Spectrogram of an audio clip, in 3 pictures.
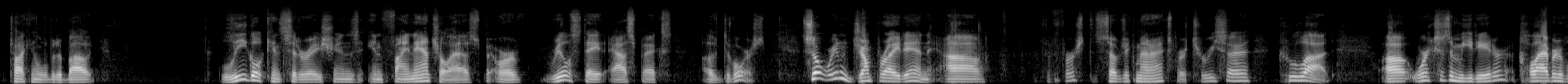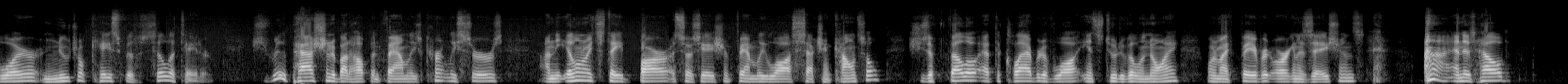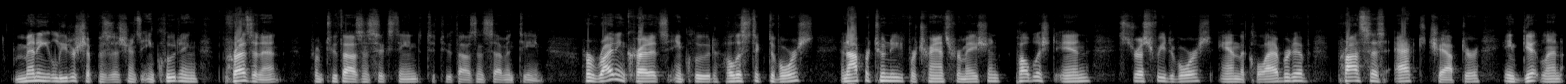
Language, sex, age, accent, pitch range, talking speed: English, male, 50-69, American, 130-160 Hz, 140 wpm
